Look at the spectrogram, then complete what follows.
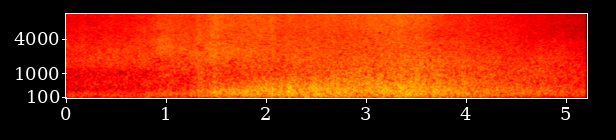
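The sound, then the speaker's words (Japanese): Ocean surf on a cold winter morning washes in as a broad, steady roar, the sea glittering in the morning sun, one wave swelling and then slowly easing back, with a faint breeze. No voices are heard. “そう言った彼と一緒に来たのは、朝日に照らされてキラキラと輝く海だった。”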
